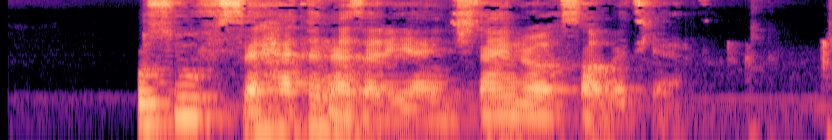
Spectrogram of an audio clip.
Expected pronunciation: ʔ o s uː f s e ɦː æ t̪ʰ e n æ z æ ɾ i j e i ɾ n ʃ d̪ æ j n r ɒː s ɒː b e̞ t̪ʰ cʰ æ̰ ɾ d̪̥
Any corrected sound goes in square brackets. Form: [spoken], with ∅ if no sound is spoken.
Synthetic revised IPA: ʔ o s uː f s e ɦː æ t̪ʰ e n æ z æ ɾ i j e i [∅] n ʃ [t̪] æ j n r ɒː s ɒː b e̞ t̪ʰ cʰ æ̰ ɾ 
